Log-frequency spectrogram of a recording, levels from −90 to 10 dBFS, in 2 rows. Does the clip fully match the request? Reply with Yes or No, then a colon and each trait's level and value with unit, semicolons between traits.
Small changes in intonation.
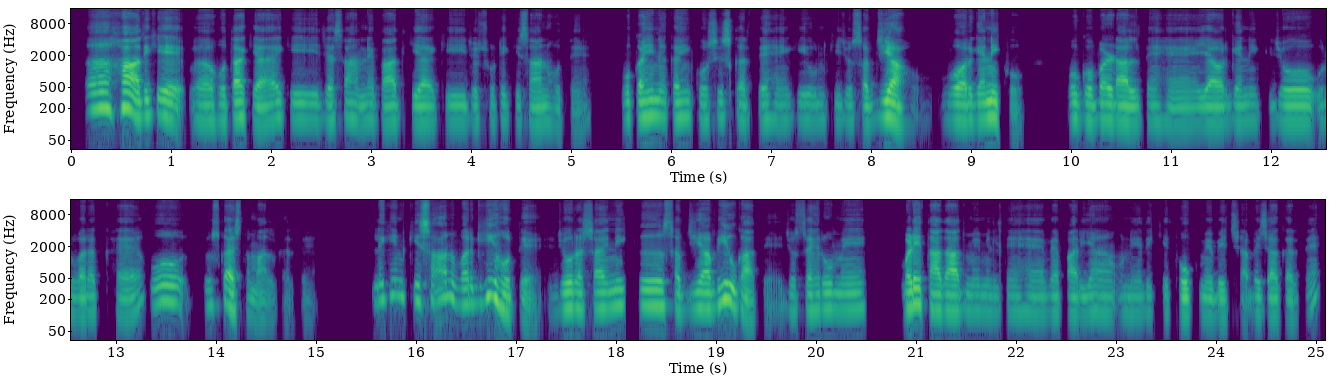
No: average, 3.0 semitones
